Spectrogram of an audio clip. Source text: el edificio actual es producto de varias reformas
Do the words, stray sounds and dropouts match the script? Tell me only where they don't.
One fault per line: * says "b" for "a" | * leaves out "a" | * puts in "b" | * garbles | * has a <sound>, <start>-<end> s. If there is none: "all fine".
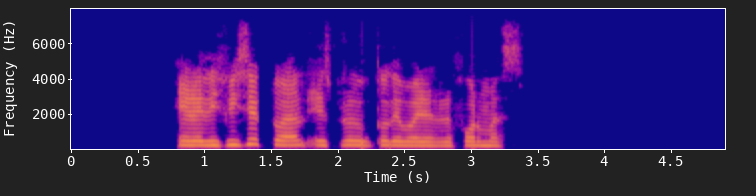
all fine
